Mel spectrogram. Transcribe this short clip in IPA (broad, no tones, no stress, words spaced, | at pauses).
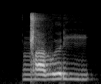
ŋ͡ǁavɘ ɾi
